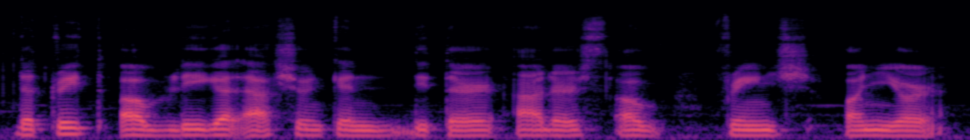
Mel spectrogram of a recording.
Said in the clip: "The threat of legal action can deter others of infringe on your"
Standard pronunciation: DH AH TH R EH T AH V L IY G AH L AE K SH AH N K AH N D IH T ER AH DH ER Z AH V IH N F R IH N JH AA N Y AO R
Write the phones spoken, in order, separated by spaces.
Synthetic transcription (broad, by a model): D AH T R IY T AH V L IY G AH L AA K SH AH N K AH N D IH T ER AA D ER S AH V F R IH N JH AA N Y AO R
